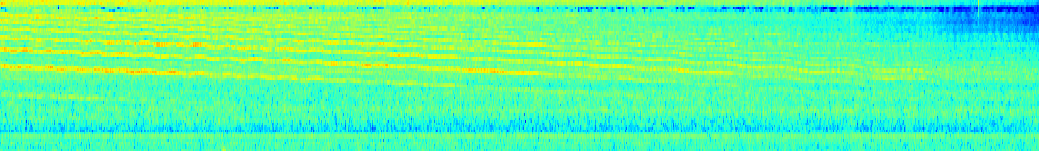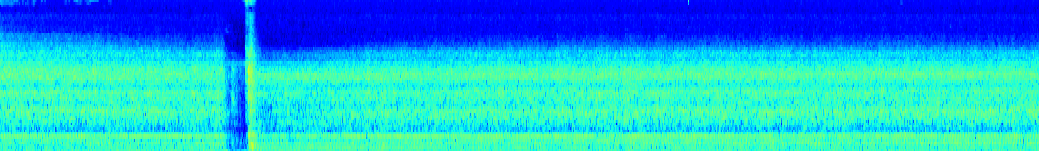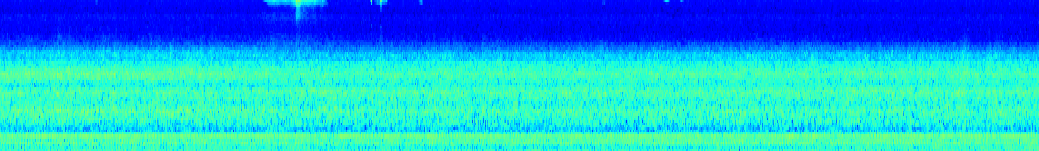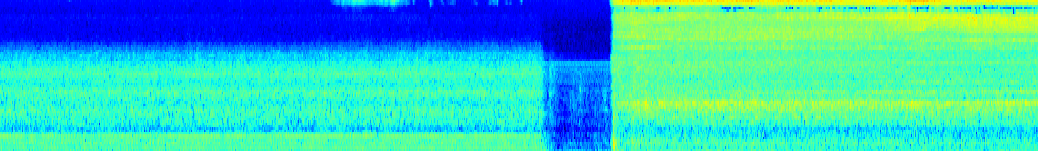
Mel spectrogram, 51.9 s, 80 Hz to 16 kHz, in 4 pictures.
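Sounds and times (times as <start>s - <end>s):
washing machine humming: 0.0s - 15.3s, 46.6s - 51.9s.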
